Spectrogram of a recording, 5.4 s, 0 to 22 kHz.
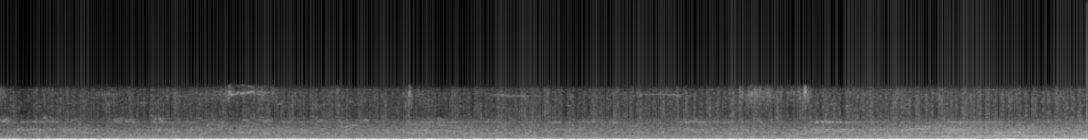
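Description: Low, steady diesel engine rumble that slowly grows louder: the approaching BNSF train's two GE ES44AC locomotives.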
